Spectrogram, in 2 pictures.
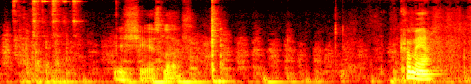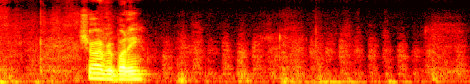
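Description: A dog pants loudly in bursts indoors, its breathing alternating with a voice calling and coaxing it; the panting is close and clear, with faint jangling in the background.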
